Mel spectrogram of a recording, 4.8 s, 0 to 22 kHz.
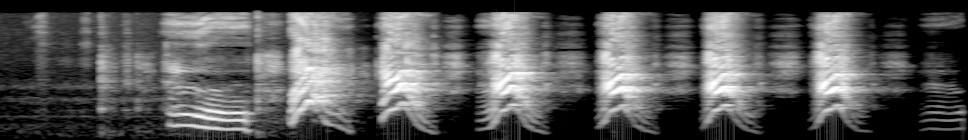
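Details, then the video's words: Pomeranian Sam, recorded 7 October 2015, barking nonstop: a brief whine, then seven sharp, evenly spaced barks about twice a second, each dropping in pitch, ending on a short whimper. "犬の鳴き声 ポメラニアン サムの連続吠え"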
